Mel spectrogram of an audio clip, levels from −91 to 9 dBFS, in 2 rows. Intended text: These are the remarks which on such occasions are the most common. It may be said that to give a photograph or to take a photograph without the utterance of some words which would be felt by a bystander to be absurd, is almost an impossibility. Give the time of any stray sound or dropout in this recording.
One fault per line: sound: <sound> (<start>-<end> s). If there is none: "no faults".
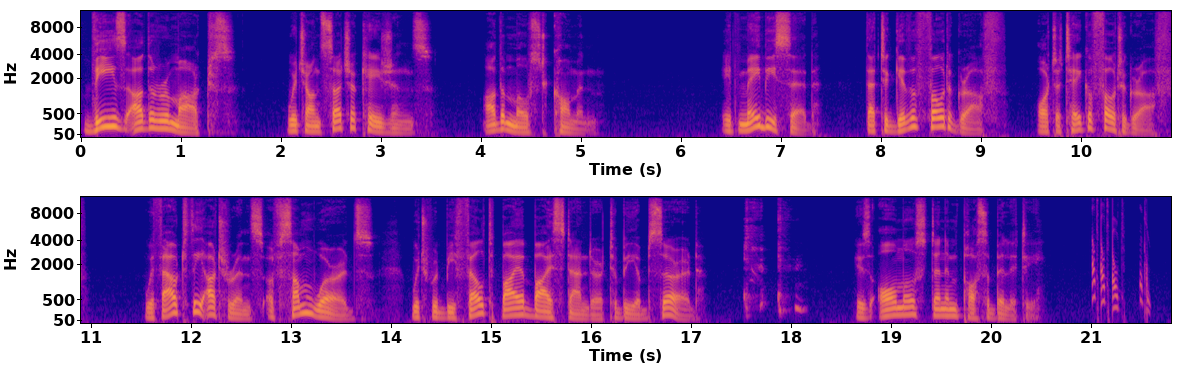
sound: cough (17.5-18.2 s)
sound: chirp (21.0-21.6 s)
